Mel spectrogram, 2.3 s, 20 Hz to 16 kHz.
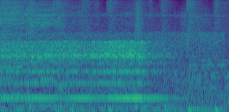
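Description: FIRST Robotics Competition field's 30-seconds-remaining warning: one steady steam-whistle blast that stops about a second and a half in.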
